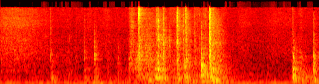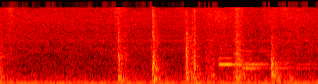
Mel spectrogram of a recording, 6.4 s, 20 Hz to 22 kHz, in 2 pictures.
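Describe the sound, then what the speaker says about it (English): An HP OfficeJet Pro 8720 printer runs its setup checks, giving off a series of mechanical clicks, clunks and short whirring bursts, close by and moderately loud, with a faint steady hum underneath. "I don't know why there's so much to check, but it's still checking the printer."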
